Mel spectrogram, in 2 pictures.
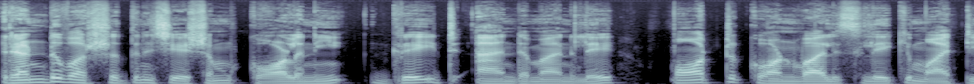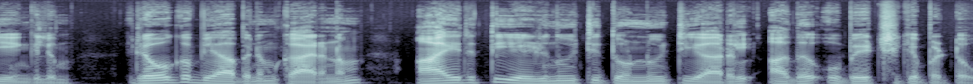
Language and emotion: Malayalam, neutral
